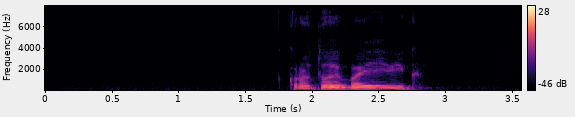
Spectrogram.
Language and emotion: Russian, neutral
